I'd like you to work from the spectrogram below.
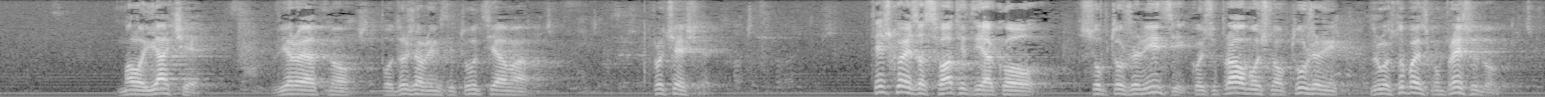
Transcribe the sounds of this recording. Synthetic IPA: malo̞jat͡ɕe | ʋje̞ɾo̞jat̪no̞po̞d̪r̩ʒaʋniminst̪it̪uːt̪sijama | pɾo̞t͡ʃeʃḛ | t̪e̞ːʃkoje̞zasʋat̪it̪iako̞ | suopt̪uʒe̞niːt̪siko̞jisupɾaʋo̞mo̞t͡ɕnoːp̚t̪uːʒe̞nid̪ɾuɡo̞st̪up̬ensko̞mpɾe̞sud̪o̰m

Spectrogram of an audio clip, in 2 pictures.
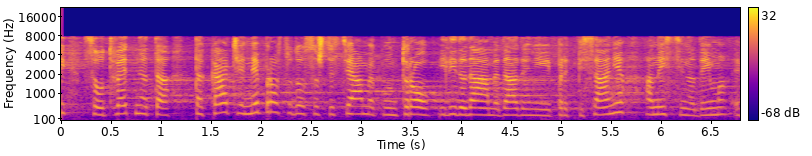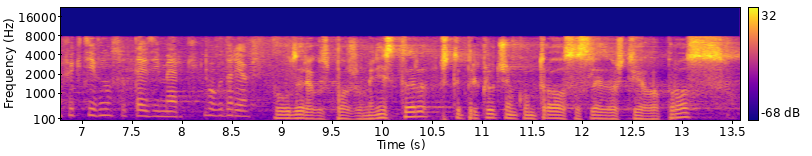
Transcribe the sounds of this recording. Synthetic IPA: səot̪vɛt̪nət̪ət̪ɐkat͡ʃɛnɛpɾɔst̪od̪ɐosəʃt̪ɛst̪vjavɐmɛkont̪ɾɔlˠilid̪ɐd̪avɐmɛd̪ad̪ɛnipɾɛt̪̚pisaniəɐnɐist̪inəd̪ɐiməɛfɛkt̪ivnost̪ot̪ːɛzimɛɾk̟i̥blˠɐɡod̪ɐɾʲjəviblˠɐɡod̪ɐɾʲəɡospɔʒʊminist̪əɾʃt̪ɛpɾiklʲut͡ʃɛmkont̪ɾɔlˠəsəslɛd̪vəʃt̪ijəvɐpɾɔs

